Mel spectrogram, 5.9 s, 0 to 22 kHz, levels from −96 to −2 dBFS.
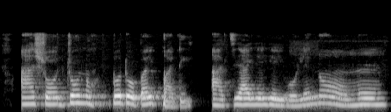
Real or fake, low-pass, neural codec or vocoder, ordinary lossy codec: real; 7.2 kHz; none; none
